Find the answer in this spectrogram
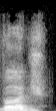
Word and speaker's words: Łódź: They had spent most of their lives in Lodz, pronounced Łódź, Poland.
